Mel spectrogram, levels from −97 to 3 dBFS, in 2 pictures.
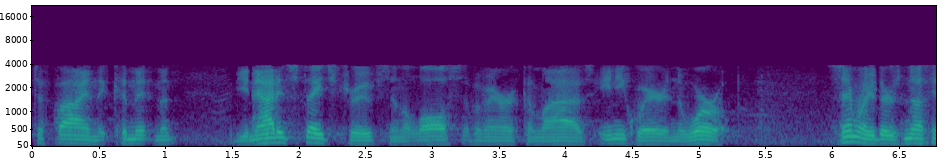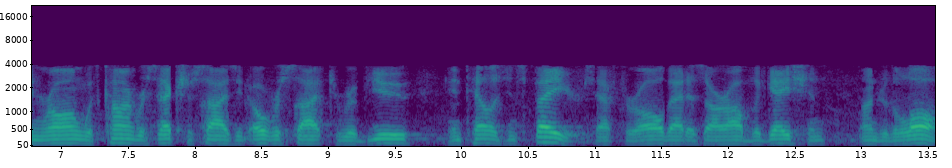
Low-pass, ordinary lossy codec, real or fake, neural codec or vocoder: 7.2 kHz; AAC, 16 kbps; real; none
